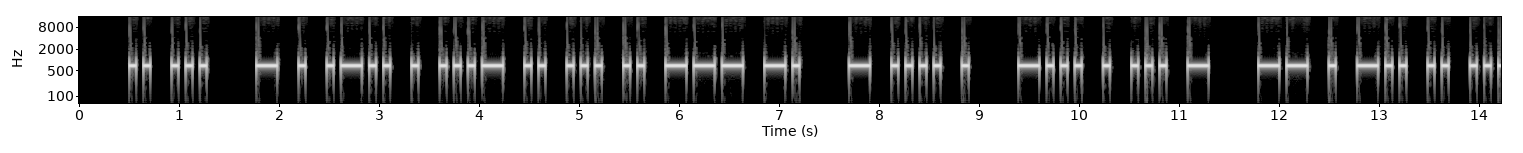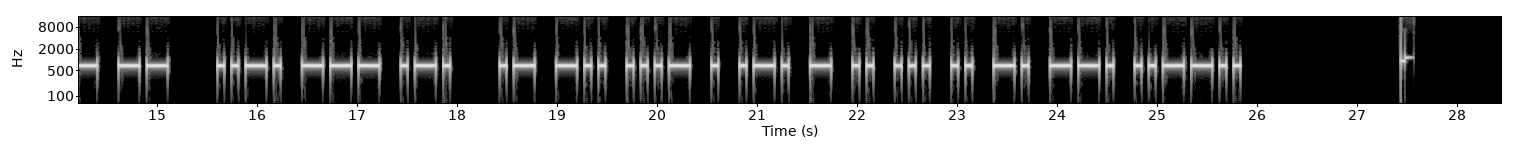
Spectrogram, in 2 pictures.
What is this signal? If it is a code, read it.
Morse code, heard as a keyed tone, about 17 wpm, 700 Hz. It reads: IS TELEVISION THE BEST MEDIUM FOR ADVERTISING?
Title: Sentences from Top 1000 Words - Review Part 6 - 17wpm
